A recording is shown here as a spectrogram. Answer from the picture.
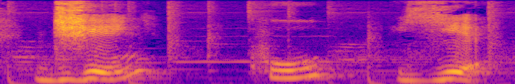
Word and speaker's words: dziękuję: може відповісти це людина джнькує дженькує ви мабуть вже чули слово джнькує в польській мові Тільки прошу вас правильно його вимовляти дженькує дженькує відповісти на дженькує ми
